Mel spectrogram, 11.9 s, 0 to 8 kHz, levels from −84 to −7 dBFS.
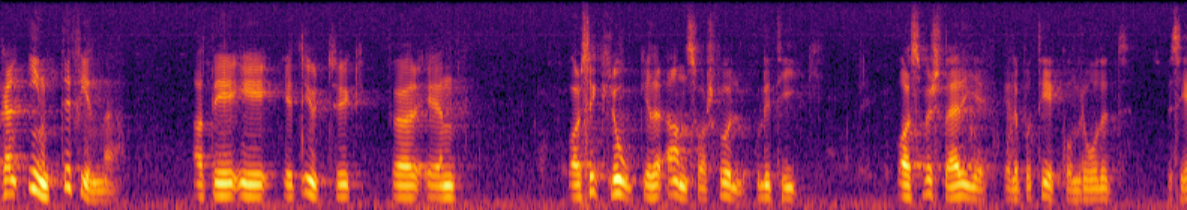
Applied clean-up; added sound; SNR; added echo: none; none; none; none.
